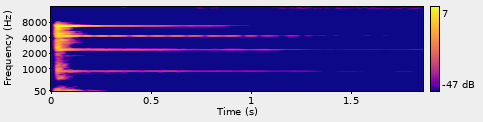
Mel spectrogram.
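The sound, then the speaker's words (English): A single bright bell ding, from a bell a host uses to control a rowdy panel, rings out with a sharp strike. Its clear metallic tone then lingers and slowly fades over a couple of seconds, heard on its own. “To help me control my rowdy panel of recidivists and reprobates, I will employ what I have called the inappropriate bell.”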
